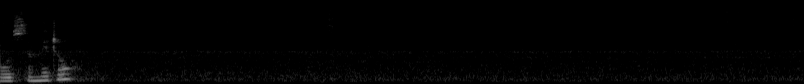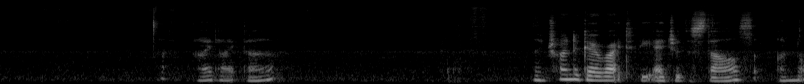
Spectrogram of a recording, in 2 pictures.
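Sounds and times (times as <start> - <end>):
pencil scratching on paper: 0.0 - 14.1.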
